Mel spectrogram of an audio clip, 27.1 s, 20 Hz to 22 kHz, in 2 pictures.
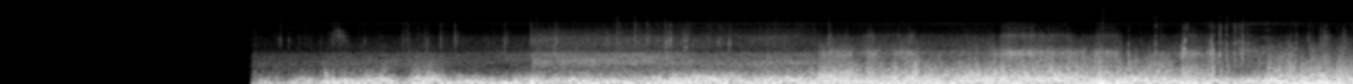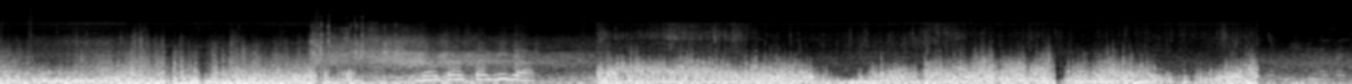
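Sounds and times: wind rumble on microphone: 2.5s - 27.0s.

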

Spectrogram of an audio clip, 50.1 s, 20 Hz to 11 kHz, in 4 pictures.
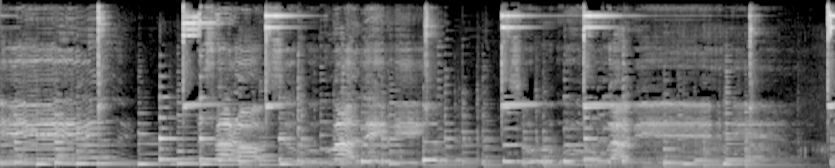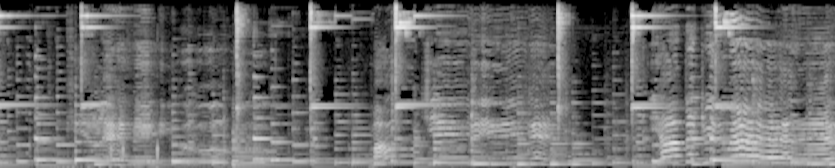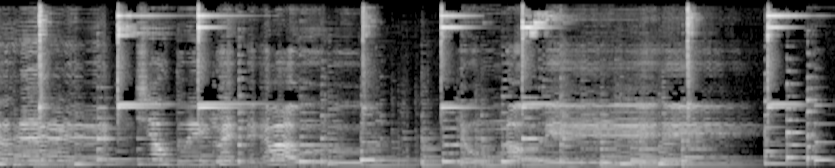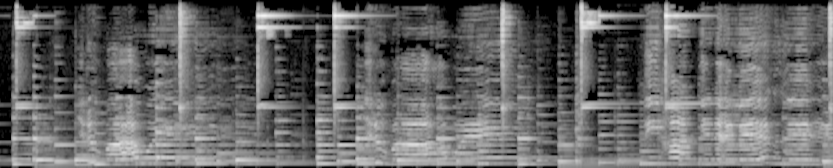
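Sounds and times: woman singing with vibrato: 0.0s - 2.2s, 3.0s - 6.8s, 7.7s - 21.4s, 22.0s - 30.9s, 31.7s - 36.6s, 38.7s - 41.4s, 42.6s - 45.6s, 47.2s - 50.0s
plucked strings: 0.0s - 50.0s
small bell ting: 2.8s - 3.1s, 7.5s - 7.9s, 22.0s - 22.4s, 26.8s - 27.3s, 28.0s - 28.4s, 31.6s - 32.0s, 36.6s - 37.2s, 37.8s - 38.2s, 41.4s - 42.0s, 46.2s - 46.8s.

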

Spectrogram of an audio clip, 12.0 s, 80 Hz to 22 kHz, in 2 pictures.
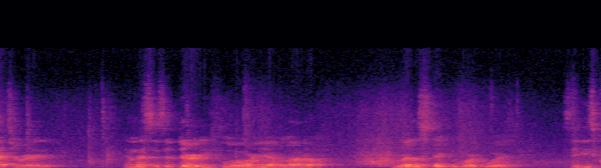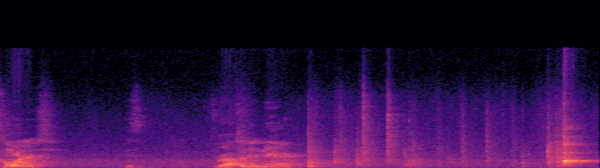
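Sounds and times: mop rubbing on concrete: 3.5s - 5.3s.

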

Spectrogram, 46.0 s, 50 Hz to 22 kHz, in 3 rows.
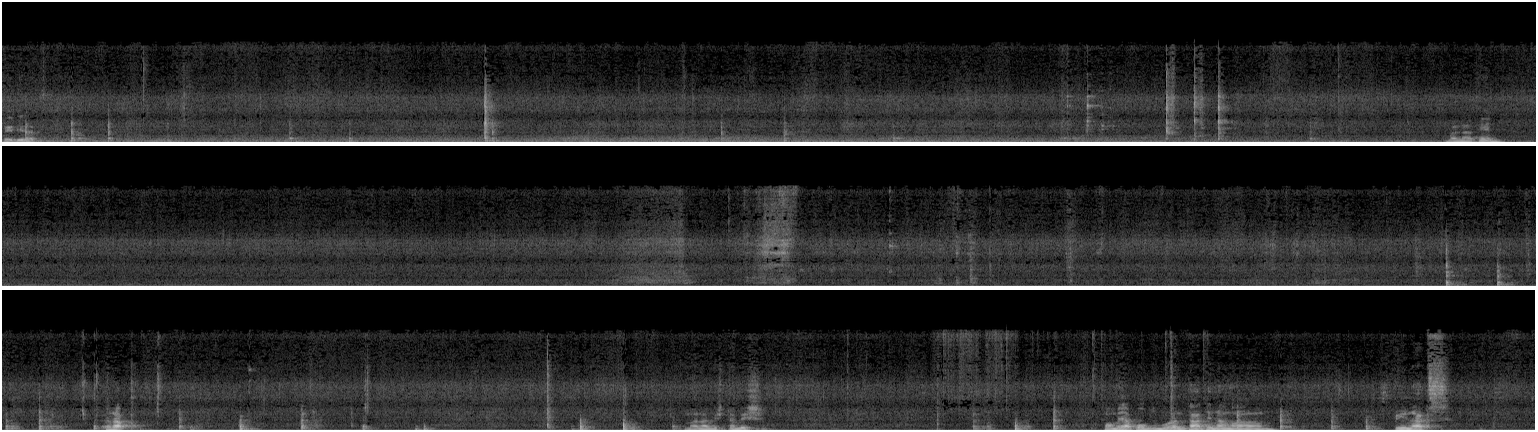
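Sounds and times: food sizzling in a pan: 0.0s - 46.0s
utensils tapping against pan: 0.2s - 3.7s, 4.8s - 5.2s, 10.5s - 12.4s, 29.5s - 35.1s, 36.1s - 37.5s, 40.0s - 41.4s, 42.4s - 44.6s.

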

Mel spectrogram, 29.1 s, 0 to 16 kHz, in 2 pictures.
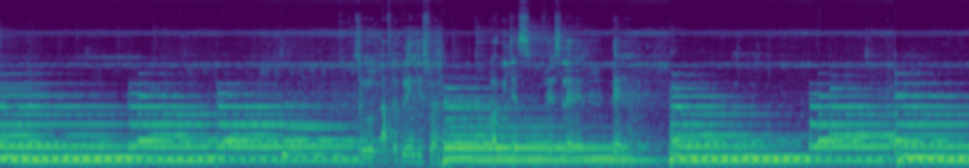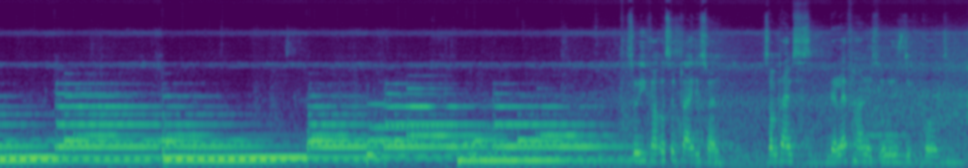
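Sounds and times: electronic keyboard chords: 0.0s - 29.0s.

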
